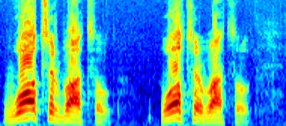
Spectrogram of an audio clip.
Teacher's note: the stress goes on the first part of the compound noun the stress goes on the first part for example you say · We stress the word water on the compound noun.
